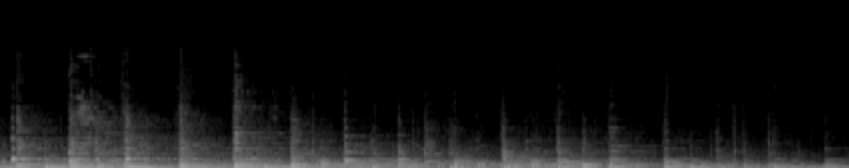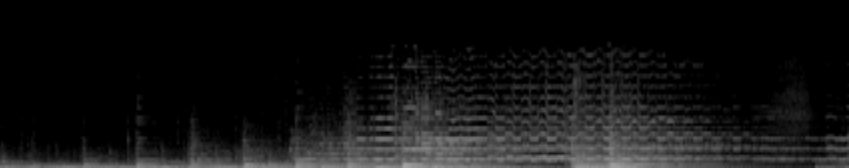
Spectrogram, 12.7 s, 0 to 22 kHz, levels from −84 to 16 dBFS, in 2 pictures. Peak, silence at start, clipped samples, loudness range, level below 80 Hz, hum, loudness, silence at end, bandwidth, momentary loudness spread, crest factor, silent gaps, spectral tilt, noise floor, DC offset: -12 dBFS; 0 s; under 0.1%; 8 LU; -58 dBFS; none; -32 LUFS; 0 s; 15.5 kHz; 14 LU; 20 dB; none; -6 dB/octave; -53 dBFS; under 0.1%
